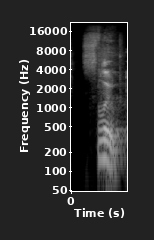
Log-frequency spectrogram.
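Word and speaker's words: SLU-PP-332: Sloop. Sloop. I always mispronounce it.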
